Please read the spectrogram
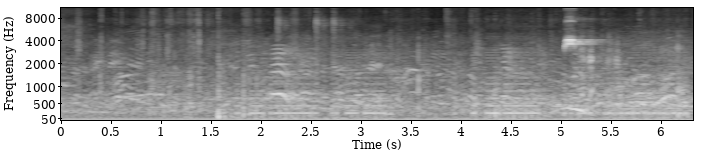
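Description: Distant voices of players and onlookers calling out, with one sharp thud of the ecuavóley ball being struck about one and a half seconds in.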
